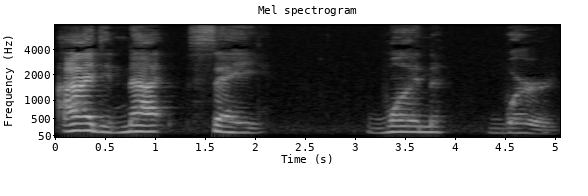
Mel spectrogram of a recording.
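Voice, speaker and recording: A man's voice: fairly high pitch, very slow, bright, forceful tone. A man hosting an advice vlog, telling a personal story in a casual, colloquial, conversational way and voicing remembered dialogue. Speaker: online advice host telling personal stories.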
